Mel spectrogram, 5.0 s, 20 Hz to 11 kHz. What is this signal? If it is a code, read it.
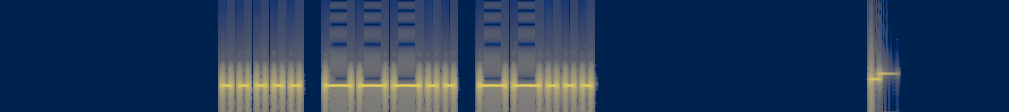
Morse code, heard as a keyed tone, about 28 wpm, 700 Hz. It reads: 587
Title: Numbers - 3-Digit 28wpm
